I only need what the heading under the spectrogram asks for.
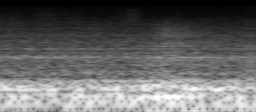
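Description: A garbage truck rumbles past outside, its heavy engine a steady, deep drone that stays fairly loud throughout, with no voices.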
